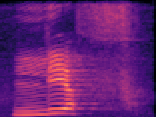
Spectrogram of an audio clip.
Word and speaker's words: лев: So you can see at the end is a voiced consonant V, but as it is located at the end of a word, it will become voiceless. So we pronounce it as F.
